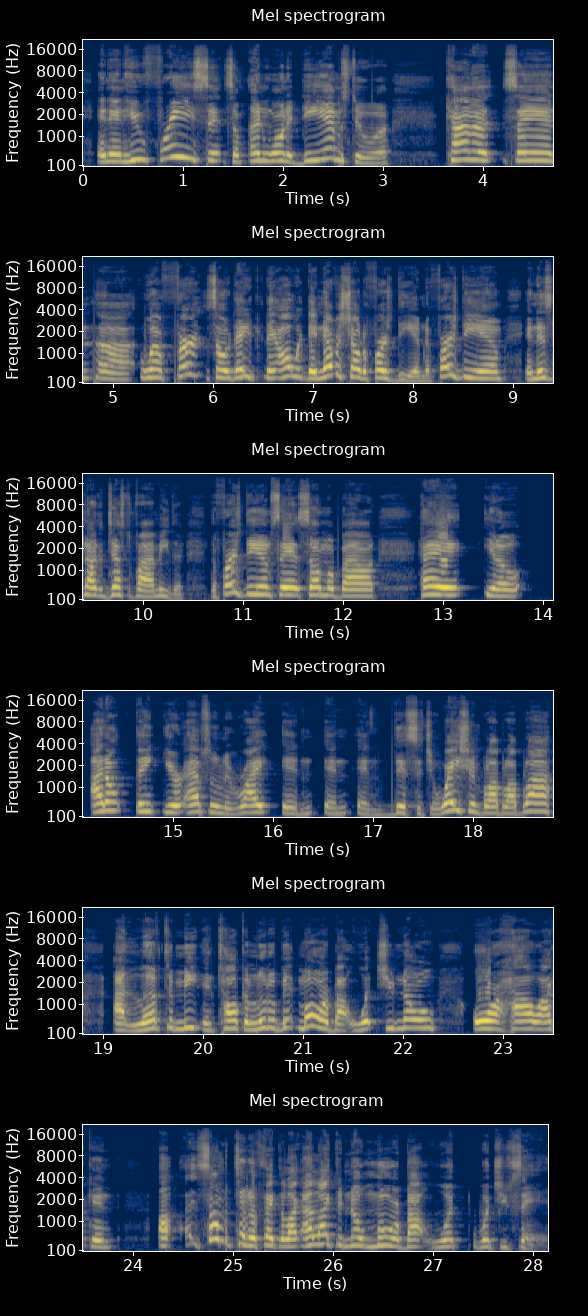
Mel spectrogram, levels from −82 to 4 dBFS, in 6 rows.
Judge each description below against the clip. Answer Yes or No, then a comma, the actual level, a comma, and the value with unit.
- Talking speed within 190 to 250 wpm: Yes, average, 200 wpm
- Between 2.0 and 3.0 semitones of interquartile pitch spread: No, average, 3.5 semitones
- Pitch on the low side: No, high, 235 Hz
